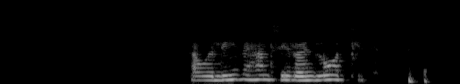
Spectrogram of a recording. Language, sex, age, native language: Icelandic, female, 50-59, Icelandic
